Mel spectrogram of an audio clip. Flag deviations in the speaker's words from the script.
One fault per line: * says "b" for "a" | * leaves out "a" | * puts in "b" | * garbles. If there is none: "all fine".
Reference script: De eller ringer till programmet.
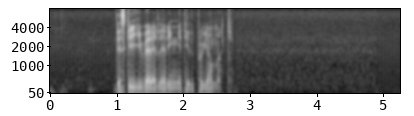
* puts in "skriver"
